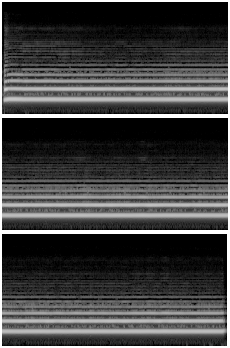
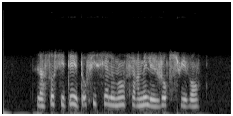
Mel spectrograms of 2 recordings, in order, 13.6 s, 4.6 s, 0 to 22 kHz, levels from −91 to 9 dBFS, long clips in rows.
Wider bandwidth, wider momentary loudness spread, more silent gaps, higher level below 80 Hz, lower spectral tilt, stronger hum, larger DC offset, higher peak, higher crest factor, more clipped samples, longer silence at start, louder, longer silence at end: first, 5.8 kHz vs 4.3 kHz; second, 1 LU vs 6 LU; neither; second, -84 dBFS vs -60 dBFS; second, -4 dB/octave vs -6.5 dB/octave; neither; neither; about the same, -6 dBFS vs -6 dBFS; second, 10 dB vs 20 dB; neither; about the same, 0.05 s vs 0.05 s; first, -17 LUFS vs -23 LUFS; second, 0.05 s vs 0.65 s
